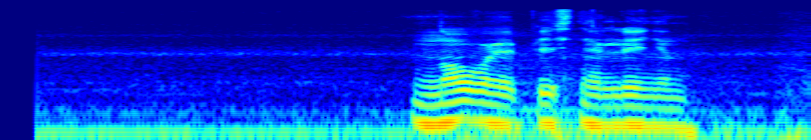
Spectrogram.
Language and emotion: Russian, neutral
